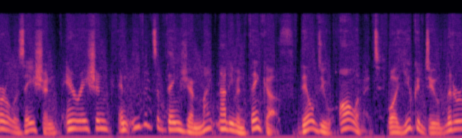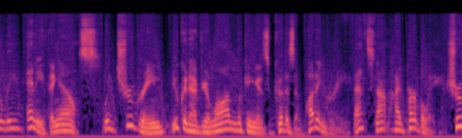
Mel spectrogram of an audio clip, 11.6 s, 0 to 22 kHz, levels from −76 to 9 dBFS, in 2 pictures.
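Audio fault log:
throughout, stuck bit: one data bit is likely held fixed at 0 or 1, so about half the samples land off by a step of about -30 dBFS, following the waveform, which gives the speech a harsh, buzzy distortion and fills the pauses with noise.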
